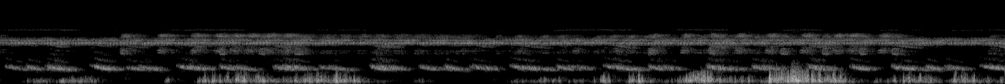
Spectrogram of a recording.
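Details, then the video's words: Night frogs at a lakeside keep up fast, repeated mid-pitched croaks beneath a steady shrill insect drone, while loud low rumbling bursts of noise come and go throughout. "Lakeside night creatures and frog sounds"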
